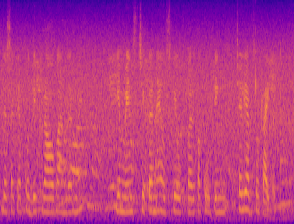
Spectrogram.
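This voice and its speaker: A woman's voice: mid-range voice, flat delivery, fairly quick, highs cut off, very noisy. A young woman vlogging a casual food review, chatting about each dish as she tastes it in a small restaurant, filmed on a phone at arm's length. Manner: chatty, describes each dish while tasting. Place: small indoor restaurant and outside its entrance.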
